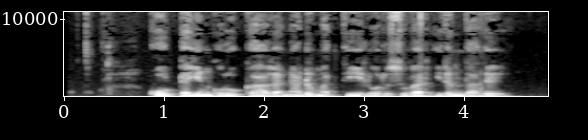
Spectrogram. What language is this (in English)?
Tamil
